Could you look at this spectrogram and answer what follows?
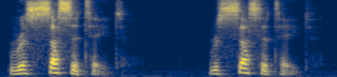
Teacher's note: stress is on that second syllable and this is a four syllable word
